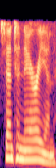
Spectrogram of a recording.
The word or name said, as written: centenarian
